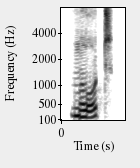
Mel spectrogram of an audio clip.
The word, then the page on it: mote: Indian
